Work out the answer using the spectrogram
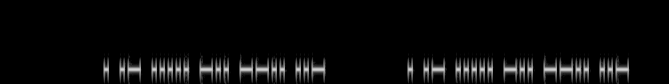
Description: Morse code, heard as a keyed tone, about 30 wpm, 700 Hz. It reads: EA5DZU EA5DZU
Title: DXCC-100 Call Signs - 6 Characters - Repeated 3x - 30wpm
